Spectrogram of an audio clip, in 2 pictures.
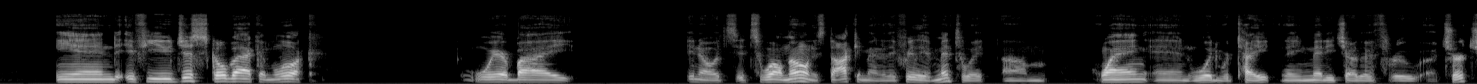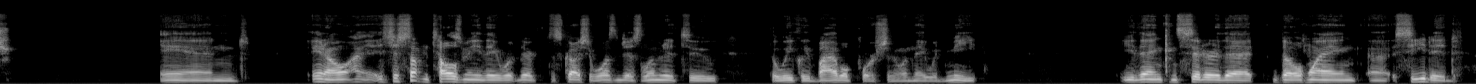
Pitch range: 95-120 Hz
